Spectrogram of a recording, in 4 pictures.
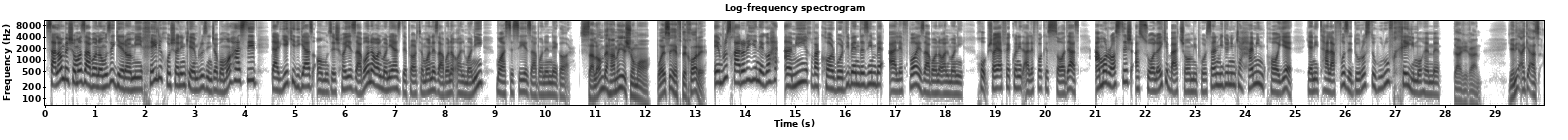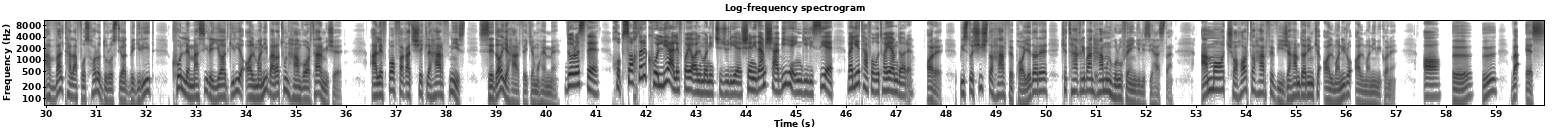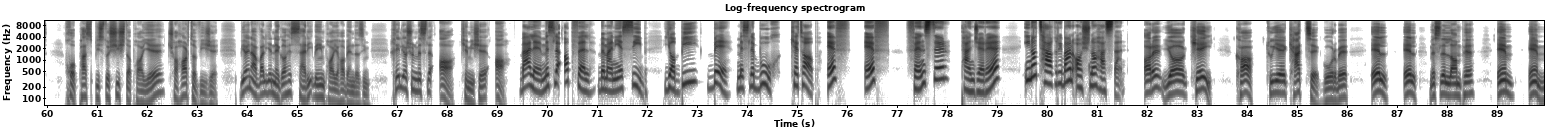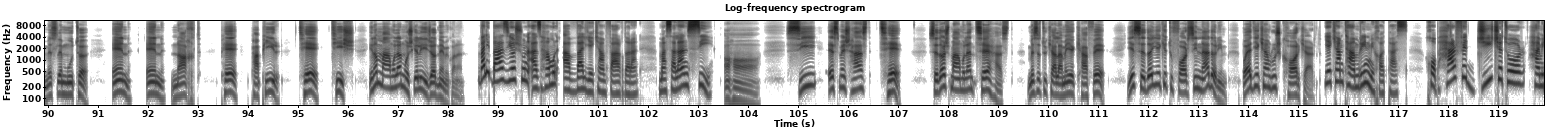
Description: آموزش-الفبای-آلمانی-و-تلفظ-حروف.wav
